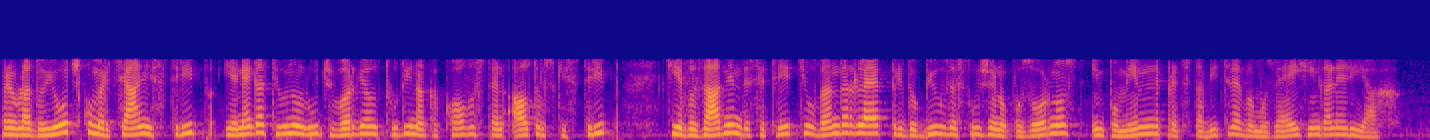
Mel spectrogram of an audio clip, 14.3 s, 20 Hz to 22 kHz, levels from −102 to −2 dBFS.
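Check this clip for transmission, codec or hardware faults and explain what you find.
The clip shows two faults: coding by the iLBC codec throughout, and lost iLBC frames at two points.

The iLBC codec damage is plainly audible across the whole recording. This narrowband codec discards everything above 4 kHz. It codes each frame's excitation independently, and the speech sounds slightly rough and synthetic. The sound fits its 15.2 kbps, 20 ms frame mode.

Lost iLBC frames occur at 5.00 to 5.03 s, a 20 ms gap, and at 11.51 to 11.58 s, a 60 ms gap. The decoder fills each gap by repeating the last pitch cycle mixed with noise. Each gap is heard as a brief held, buzzy vowel. The longer gap fades as it continues. The voice returns to normal almost immediately afterward.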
